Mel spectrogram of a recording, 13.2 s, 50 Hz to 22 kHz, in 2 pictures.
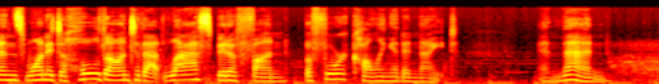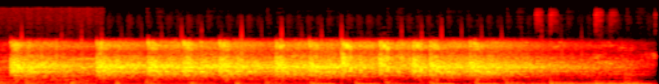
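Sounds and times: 
speech: 0.0s - 4.6s, 5.4s - 6.3s
gunfire outside a bar at closing time: 6.7s - 13.1s.

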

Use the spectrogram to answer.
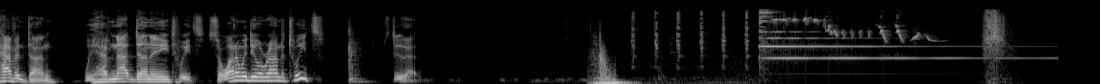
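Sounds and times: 
speech: 0.0s - 3.3s, 3.9s - 4.3s
low thud: 5.9s - 6.4s
clock-like ticks: 6.2s - 7.6s.

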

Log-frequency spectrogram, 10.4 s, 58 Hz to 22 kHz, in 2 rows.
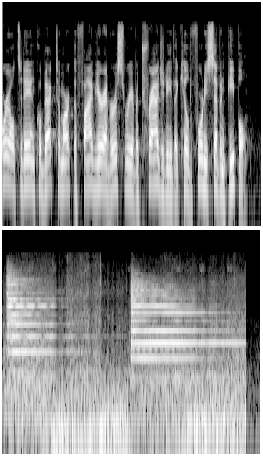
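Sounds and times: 
speech: 0.0s - 5.0s
church bells ringing in memorial: 5.2s - 7.1s, 7.7s - 10.1s
low rumble of outdoor ambience: 5.3s - 10.3s.

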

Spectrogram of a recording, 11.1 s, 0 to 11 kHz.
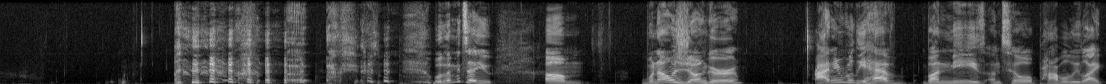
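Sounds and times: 
voice imitating a girl's loud gulping while drinking: 1.0s - 1.5s
quiet mouth clicks: 1.1s - 1.6s
speech: 1.8s - 2.7s, 4.4s - 7.5s, 8.2s - 11.0s.

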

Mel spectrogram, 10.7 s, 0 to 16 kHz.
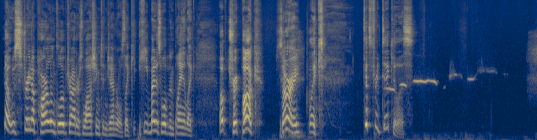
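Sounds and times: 
speech: 0.2s - 6.6s, 7.3s - 8.3s
person whistling a short melodic tune: 7.7s - 10.2s.

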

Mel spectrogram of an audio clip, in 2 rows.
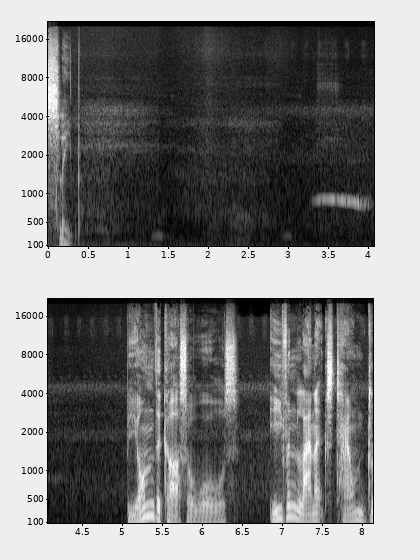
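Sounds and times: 
speech: 0.1s - 0.5s, 5.0s - 8.1s
owl screeching: 2.9s - 4.4s.

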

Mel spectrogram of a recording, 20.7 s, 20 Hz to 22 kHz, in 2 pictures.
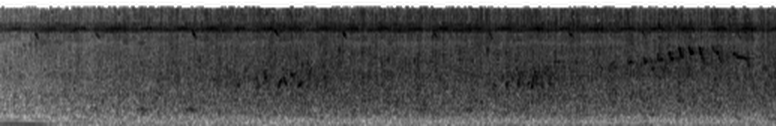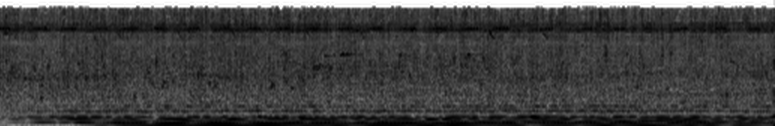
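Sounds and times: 
flowing dripping water in the Amazon rainforest: 0.0s - 20.6s
low even drone of Amazon rainforest ambience: 10.3s - 20.6s.

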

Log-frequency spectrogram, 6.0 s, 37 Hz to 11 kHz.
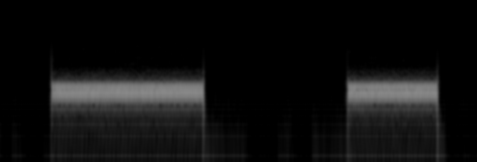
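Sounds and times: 
telephone dial tone: 0.7s - 2.6s, 4.3s - 5.5s.

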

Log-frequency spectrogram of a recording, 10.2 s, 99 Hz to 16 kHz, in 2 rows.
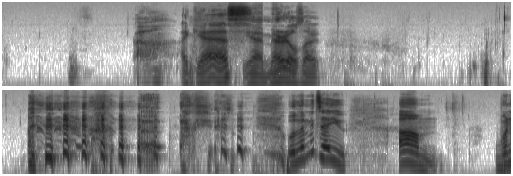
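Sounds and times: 
voice imitating a girl gulping loudly while drinking: 0.6s - 0.9s, 4.6s - 5.2s
speech: 1.4s - 3.3s, 5.4s - 10.1s.

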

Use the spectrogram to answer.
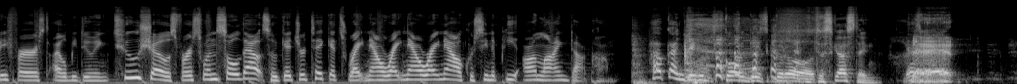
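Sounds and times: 
speech: 0.0s - 9.6s
laughter: 6.8s - 8.3s, 9.1s - 10.1s
loud raspy burp: 9.0s - 9.6s.

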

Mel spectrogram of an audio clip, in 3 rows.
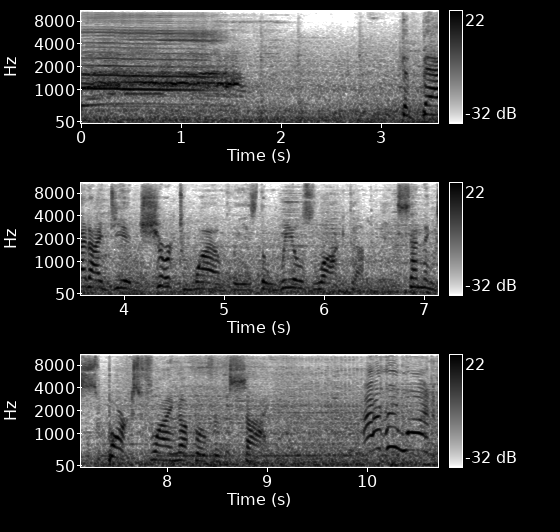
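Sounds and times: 
people screaming: 0.0s - 1.7s
dull rumbling background: 0.0s - 10.7s
speech: 3.2s - 9.4s.

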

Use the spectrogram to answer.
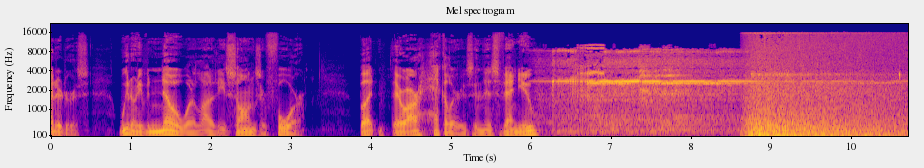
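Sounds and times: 
speech: 0.0s - 3.2s, 3.8s - 6.9s
high mechanical whine underwater from drilling rigs and boats: 5.6s - 10.7s.

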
